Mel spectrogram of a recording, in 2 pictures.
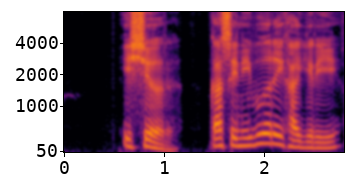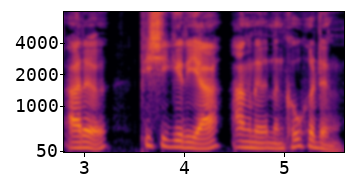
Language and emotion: Bodo, neutral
